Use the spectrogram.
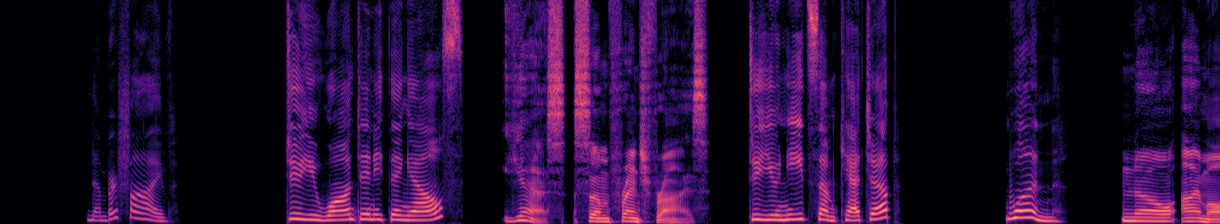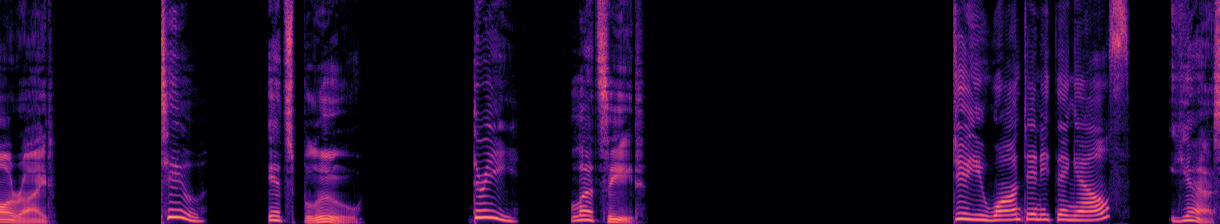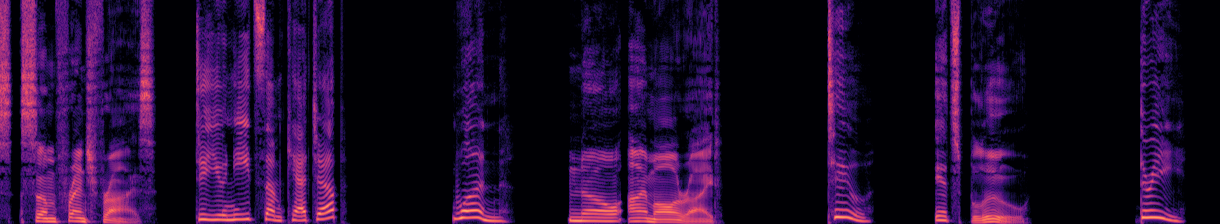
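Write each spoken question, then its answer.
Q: Do you need some ketchup?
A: 1: No, I'm all right.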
